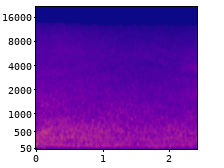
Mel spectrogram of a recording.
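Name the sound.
waves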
